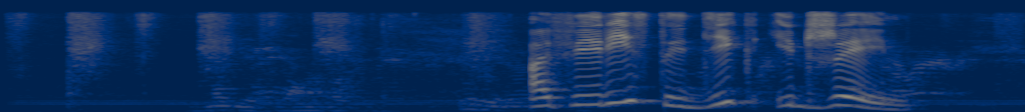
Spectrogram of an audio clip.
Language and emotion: Russian, positive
